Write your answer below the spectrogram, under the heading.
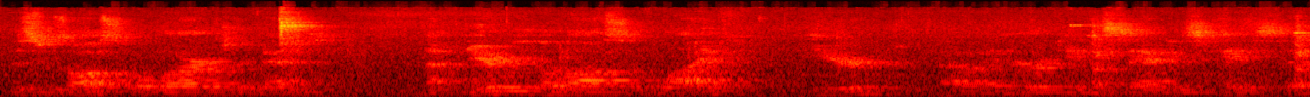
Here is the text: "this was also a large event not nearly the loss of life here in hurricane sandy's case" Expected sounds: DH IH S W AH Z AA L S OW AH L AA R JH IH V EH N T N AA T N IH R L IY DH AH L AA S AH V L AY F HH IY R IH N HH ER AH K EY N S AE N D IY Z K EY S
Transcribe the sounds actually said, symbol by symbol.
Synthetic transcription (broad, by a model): DH IH S W AH Z AA L S OW AH L AA R JH IH V EH N T N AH T N IH R L IY DH AH L AA S AH V L AY F HH IY R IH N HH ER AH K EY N S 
